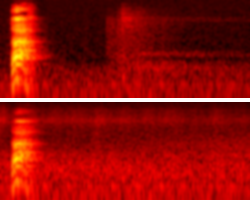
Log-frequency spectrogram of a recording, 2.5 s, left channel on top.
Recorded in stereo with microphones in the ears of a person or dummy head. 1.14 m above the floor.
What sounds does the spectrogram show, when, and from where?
0.1 s a shout: 70° left (ahead or behind), 0.7 m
